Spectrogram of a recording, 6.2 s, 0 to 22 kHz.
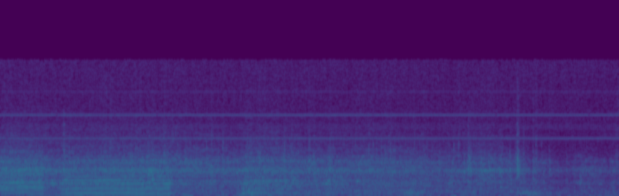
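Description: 1440cc 16-valve four-cylinder Mini rally engine running under power, heard from inside the cabin, its note strongest in the first two seconds and growing gradually quieter toward the end, over a steady hiss of tyres on the wet road.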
